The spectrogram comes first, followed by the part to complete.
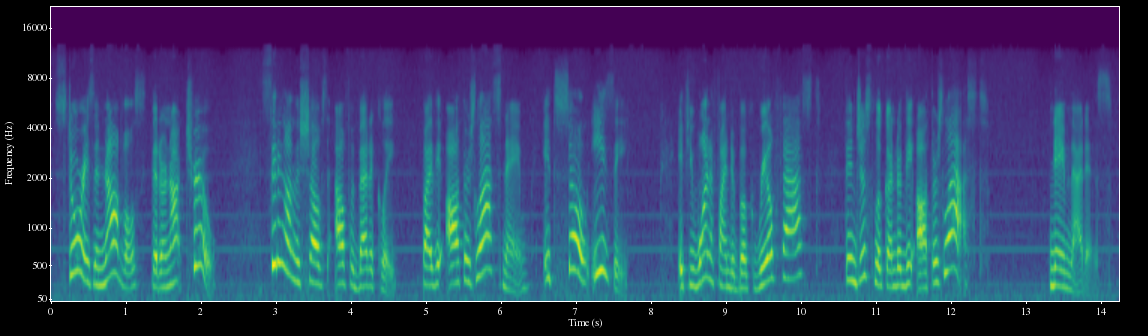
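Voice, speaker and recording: A woman's voice: high voice, sing-song, a little slow. A woman playing a perky performer who recites a rhyme about fiction books in a sing-song way.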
